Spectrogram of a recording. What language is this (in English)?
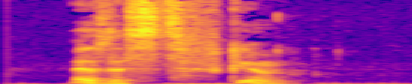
Kabyle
